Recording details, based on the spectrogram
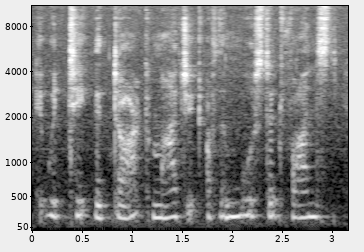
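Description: A woman voicing a calm, gentle old male headmaster who speaks softly but firmly. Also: mid-range voice, unhurried, close to an everyday voice. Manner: soft, firm.

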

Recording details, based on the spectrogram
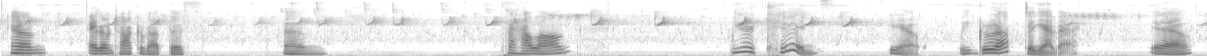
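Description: A woman's voice: fairly low pitch, a little hiss or hum. A woman playing a kind, protective, flustered young mage in a romantic ASMR roleplay, hesitant and stammering. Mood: shy, tender. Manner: hesitant, stammering, soft-hearted. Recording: steady outdoor birdsong ambience behind voice.

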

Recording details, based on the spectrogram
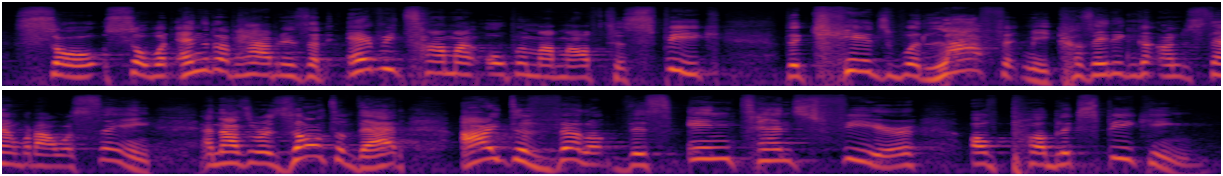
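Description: Bright, high-voiced pastor telling a story. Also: male voice, moderate pace, hardly any pauses. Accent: slight Jamaican. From Jamaica. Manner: animated, acts out quoted voices, laughs as he tells. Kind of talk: storytelling sermon. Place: large church hall stage with audience. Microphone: headset mic.

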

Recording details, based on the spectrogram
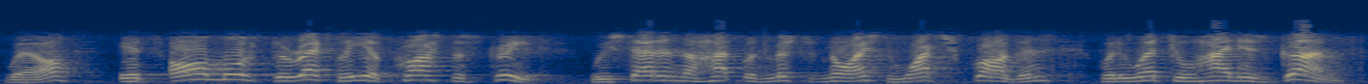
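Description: High-voiced plucky young radio adventurer. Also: male voice, animated, normal speed, slightly rough. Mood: eager. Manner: eager, slangy. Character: Jimmy, plucky, determined young male adventurer. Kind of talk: 1930s radio adventure serial acting. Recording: dull, lo-fi 1930s radio recording.

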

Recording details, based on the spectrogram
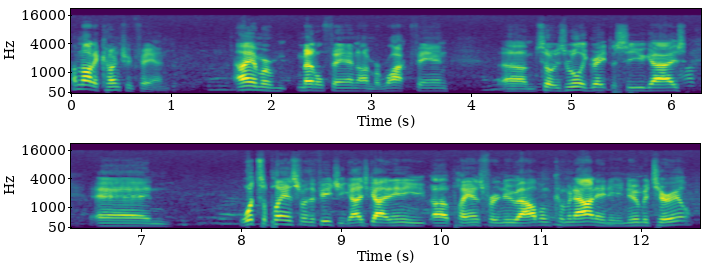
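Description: A middle-aged man hosting an excited, casually swearing backstage interview at an outdoor festival, on a handheld mic. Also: mid-range voice, moderate pace. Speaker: interview host.

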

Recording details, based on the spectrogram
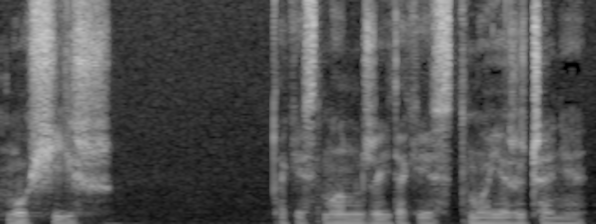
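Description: An actor playing a stern, weary fisherman on the run in a radio drama, speaking in terse, hushed commands. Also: low-pitched, little pitch movement, slow pace, breathy edge, no echo, exaggerated voice. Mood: resolute, commanding. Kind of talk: Polish radio drama acting. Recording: radio drama with music behind.

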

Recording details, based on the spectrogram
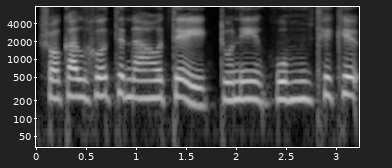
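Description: A woman's voice: on the high side, level tone, slow, warm tone, clear, resonant tone, no echo, clean studio sound. A woman narrating a scripted cartoon tale as a storyteller.

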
